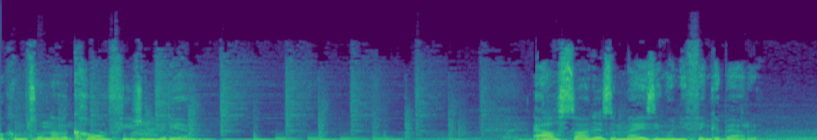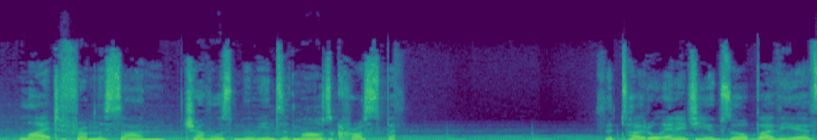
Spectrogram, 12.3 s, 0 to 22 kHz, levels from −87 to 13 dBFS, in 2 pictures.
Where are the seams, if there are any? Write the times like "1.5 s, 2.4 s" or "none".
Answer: none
